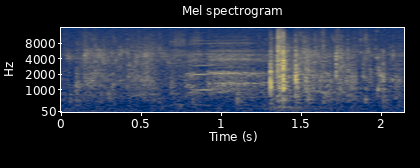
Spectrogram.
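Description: A rooster crowing once, a little under a second in, ending in a short, harsh peak that is the loudest moment.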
